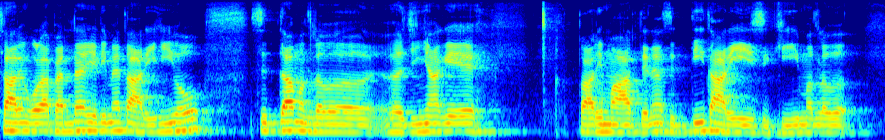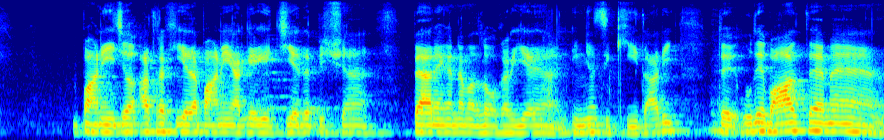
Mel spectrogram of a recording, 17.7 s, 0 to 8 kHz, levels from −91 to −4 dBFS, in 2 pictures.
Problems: none marked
